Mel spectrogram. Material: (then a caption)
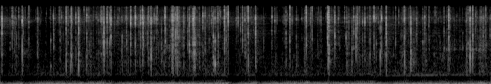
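Bamboo. Fingertips and nails quickly scratch a hollow, empty pink woven bamboo basket turned upside down over the mic. It makes a dense, bright, crackly scratching with rapid crinkling bursts over a low, steady rumble.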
